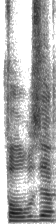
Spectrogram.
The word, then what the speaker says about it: Faouzia: Fouzia, Fouzia se escreve, se escreve F-A-O-U-Z-I-A.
